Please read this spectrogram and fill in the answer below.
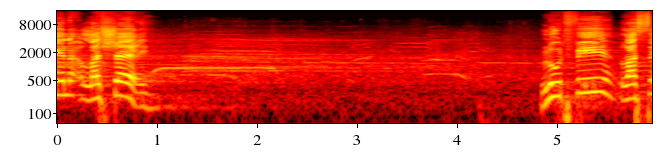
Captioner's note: audience applauding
